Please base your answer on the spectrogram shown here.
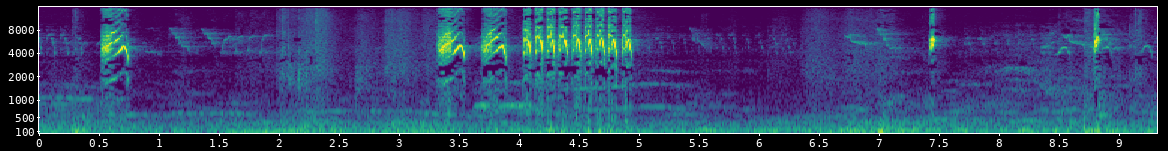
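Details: Sogon with vigorous nembak ngalas song: sharp downslurred high calls, a short fast trill of several shrill notes, then sparse single chirps over low background noise.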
